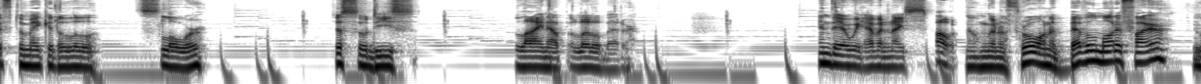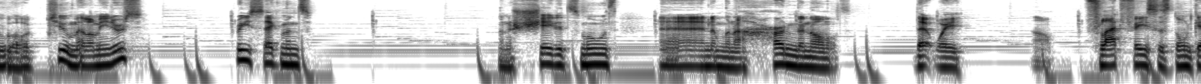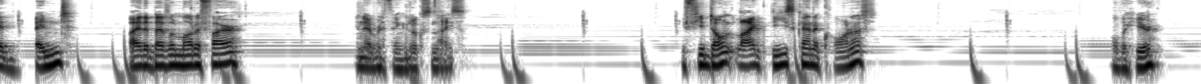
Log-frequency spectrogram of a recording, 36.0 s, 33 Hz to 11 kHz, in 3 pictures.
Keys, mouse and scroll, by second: 6.5 Tab, 7.4 shift+middle click, 8.0 scroll down 1, 8.1 shift+middle click, 8.6 shift+middle click, 9.0 middle click, 9.5 scroll down 1, 10.0-11.4 drag, 11.8 click, 14.6 click, 14.8 click, 16.2 right click, 16.9 right click, 18.5 click, 19.7 click, 20.5 shift+middle click, 26.5 shift+middle click, 27.1 scroll up 1, 27.6-30.0 shift+middle drag, 30.2-30.6 scroll up 1, 30.7 shift+middle click, 31.2 middle click, 32.2 middle click, 34.3 shift+middle click, 34.7 middle click, 35.0 scroll up 2.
